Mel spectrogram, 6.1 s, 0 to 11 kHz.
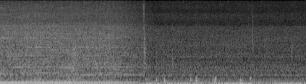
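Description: Mk5 Volkswagen Jetta's engine running steadily. About three seconds in the sound drops quieter and a few short low thumps follow.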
